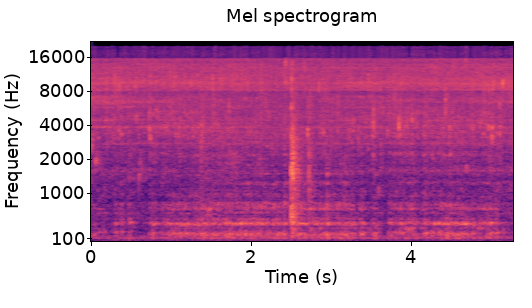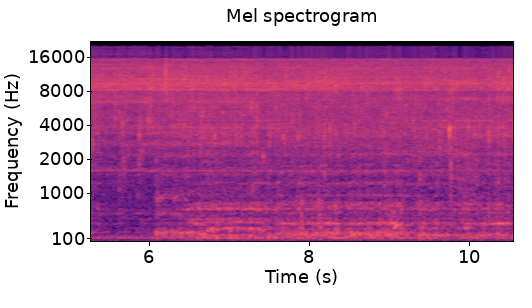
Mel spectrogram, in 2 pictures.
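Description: A sink tap runs steadily with cold water for hand and face washing, a continuous close rushing hiss with one brief louder splash or knock partway through, no voices.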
